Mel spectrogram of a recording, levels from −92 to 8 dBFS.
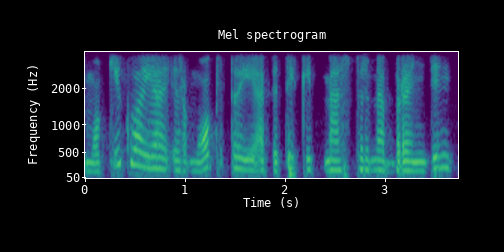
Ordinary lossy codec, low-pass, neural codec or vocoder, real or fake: Opus, 64 kbps; 3.6 kHz; vocoder, 44.1 kHz, 80 mel bands, Vocos; fake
